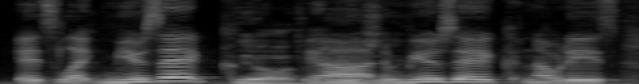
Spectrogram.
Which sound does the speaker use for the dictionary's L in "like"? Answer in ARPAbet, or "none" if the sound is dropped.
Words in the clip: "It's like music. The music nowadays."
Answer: L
